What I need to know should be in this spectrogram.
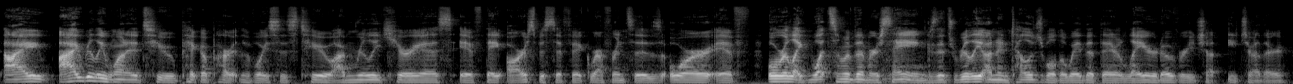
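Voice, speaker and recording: Very low-voiced woman co-hosting casually. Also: moderate pace, hardly any pauses. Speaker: podcast co-host. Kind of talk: casual fan podcast chat.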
